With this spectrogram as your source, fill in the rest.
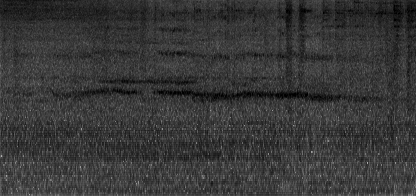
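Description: Wheels squeal against the rails.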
